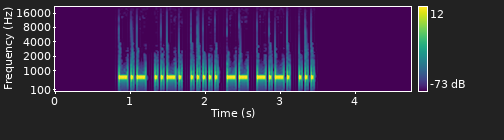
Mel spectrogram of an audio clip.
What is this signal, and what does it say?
Morse code, heard as a keyed tone, about 32 wpm, 700 Hz. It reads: KF5MCS
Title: USA Call Signs - 6 Characters - Repeated 2x - 30wpm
